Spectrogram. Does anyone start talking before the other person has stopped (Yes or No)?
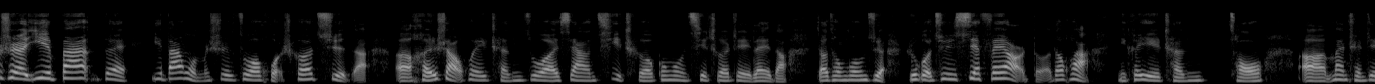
No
